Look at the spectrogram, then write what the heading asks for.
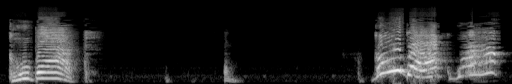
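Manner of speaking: very high, loud parrot squawk. A narrator's reading. Parrot warns the children, high squawk. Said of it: "she squawked".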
